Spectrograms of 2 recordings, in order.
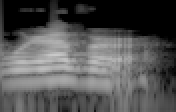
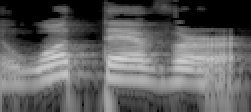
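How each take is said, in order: First: The middle t is softened and blurred. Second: The middle t is pronounced clearly. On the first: "буква to здесь смажется" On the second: "я говорю не whatever"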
